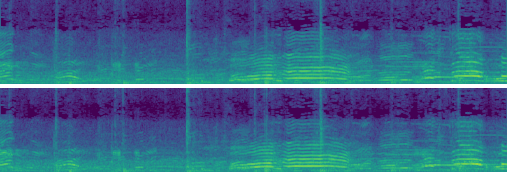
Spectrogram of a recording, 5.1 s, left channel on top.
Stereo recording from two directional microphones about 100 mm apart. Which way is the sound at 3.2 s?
90° left.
